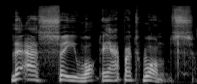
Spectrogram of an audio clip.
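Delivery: put-on high-pitched old sweeper; old sweeper-monk. A narrator's reading.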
